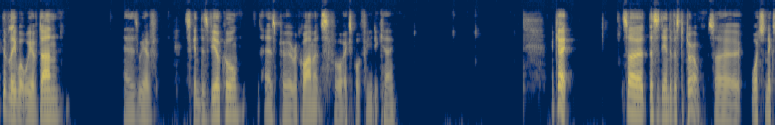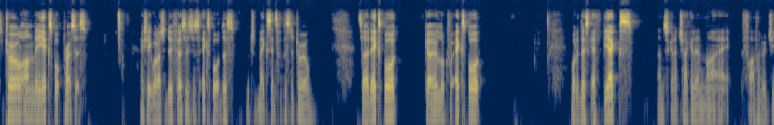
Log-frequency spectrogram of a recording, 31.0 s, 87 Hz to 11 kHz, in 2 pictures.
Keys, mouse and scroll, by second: 0.3 alt+middle click, 1.3 alt+middle click, 3.6 alt+middle click, 6.0 alt+middle click, 8.0 click, 8.4 alt+middle click, 9.6 alt+middle click, 17.9 alt+middle click, 19.2 alt+middle click, 19.5 click, 24.7 click.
